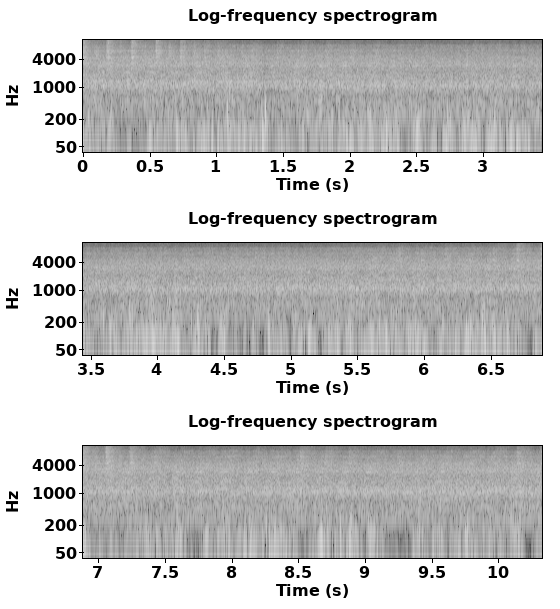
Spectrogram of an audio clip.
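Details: Ceiling fan running with a steady low hum over an uneven rumbling, rattly undertone and scattered clicks; worn fan bearing.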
